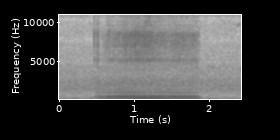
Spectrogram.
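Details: Mr Whiskers, a pet cat, gives a single drawn-out snore lasting over a second, low and buzzy with a faint rising-then-falling tone, in a quiet indoor room.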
